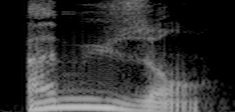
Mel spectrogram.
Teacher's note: get this final not pronounced amus final not pronounced you've got Only One S here between the vowels so it's really this z sound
